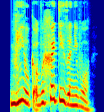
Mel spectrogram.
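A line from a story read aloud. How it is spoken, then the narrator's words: Sudden uncontrolled cry. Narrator (Russian): не выдержав, вскрикнула Ева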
